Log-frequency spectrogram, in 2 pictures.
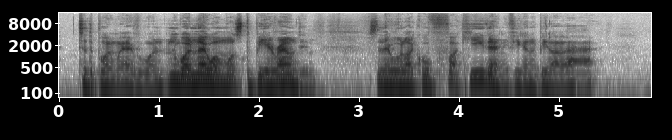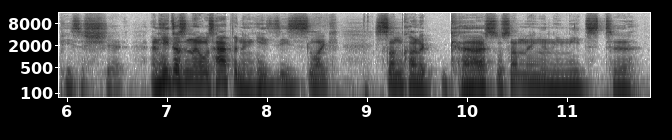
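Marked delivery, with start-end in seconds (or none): none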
